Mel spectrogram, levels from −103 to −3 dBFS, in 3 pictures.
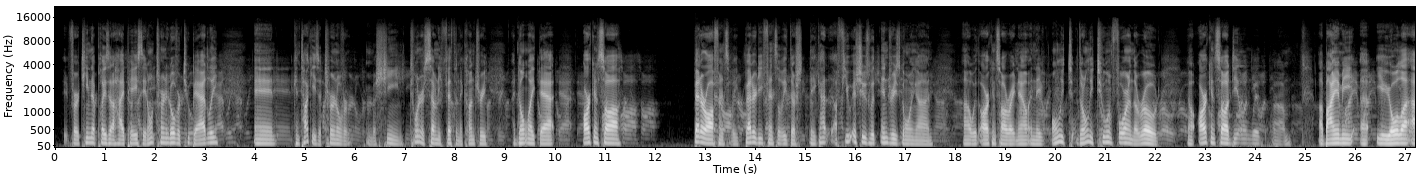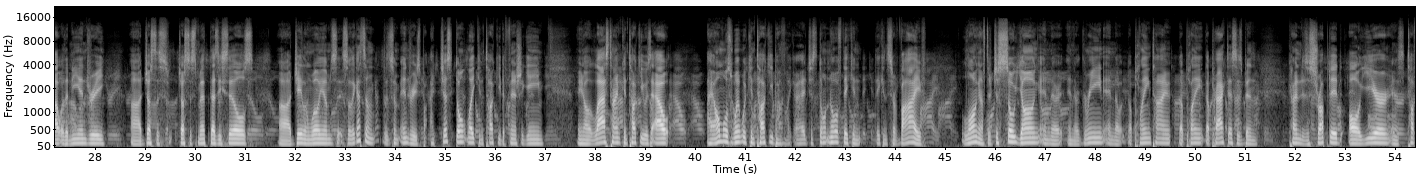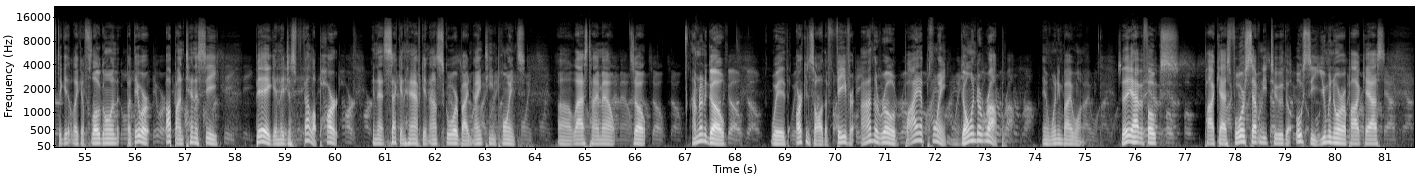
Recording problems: echo of what is said; faint; throughout; 360 ms later, 20 dB below the speech

